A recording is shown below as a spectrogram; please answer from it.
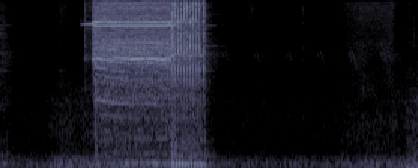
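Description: Ratchet tightening long bolts on a Weedeater edger carburetor: one close, loud rapid clicking run lasting under a second, followed by quiet workshop background.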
